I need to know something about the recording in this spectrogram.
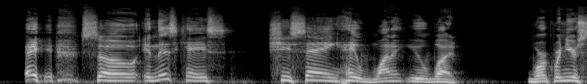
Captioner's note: laugh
